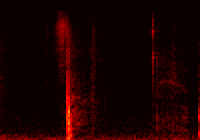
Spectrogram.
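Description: A single sharp tap of a card or hand on a hard tabletop while tarot cards are being handled, about two-thirds of a second in, followed by a few faint clicks near the end.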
